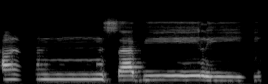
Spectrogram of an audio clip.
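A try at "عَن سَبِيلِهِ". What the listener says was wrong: An sabili. Li. Haknya tetap mengalir walaupun di akhir. An sabili.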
